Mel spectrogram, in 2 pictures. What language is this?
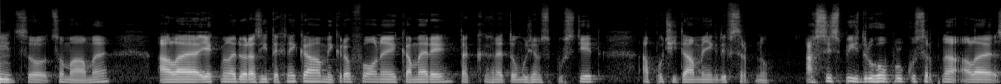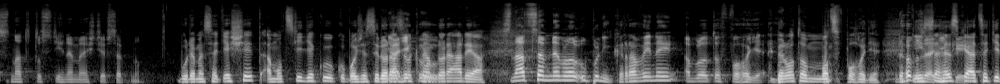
Czech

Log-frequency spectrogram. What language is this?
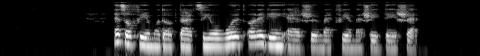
Hungarian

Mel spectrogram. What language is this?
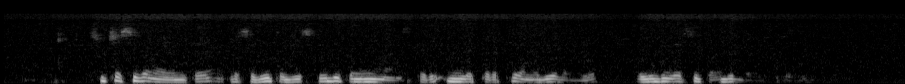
Italian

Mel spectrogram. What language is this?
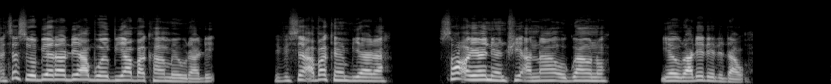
Akan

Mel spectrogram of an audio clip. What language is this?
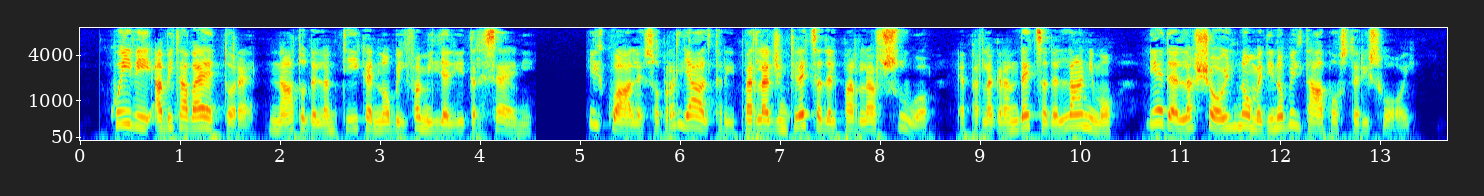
Italian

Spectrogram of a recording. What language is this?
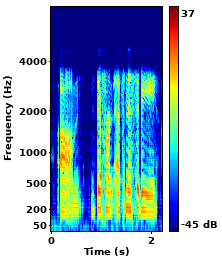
English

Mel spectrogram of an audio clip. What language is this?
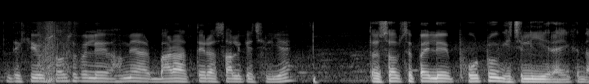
Maithili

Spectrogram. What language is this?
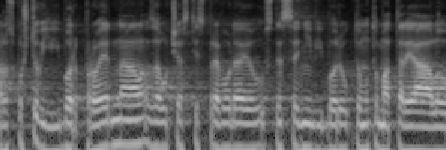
Czech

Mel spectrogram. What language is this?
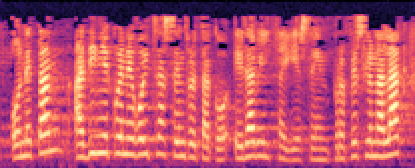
Basque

